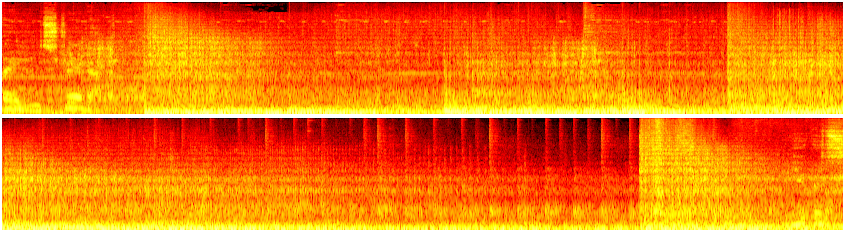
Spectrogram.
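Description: Tank engines rumble and tracks clatter.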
